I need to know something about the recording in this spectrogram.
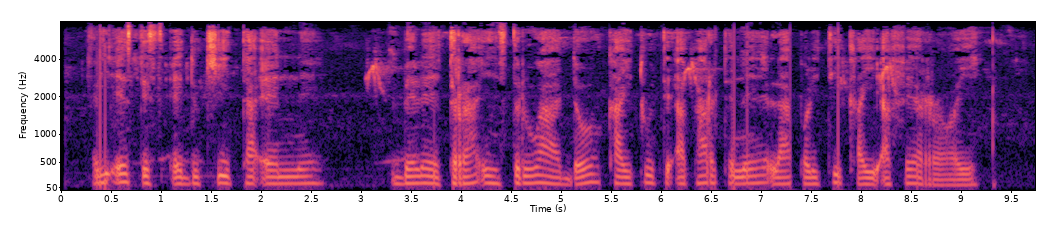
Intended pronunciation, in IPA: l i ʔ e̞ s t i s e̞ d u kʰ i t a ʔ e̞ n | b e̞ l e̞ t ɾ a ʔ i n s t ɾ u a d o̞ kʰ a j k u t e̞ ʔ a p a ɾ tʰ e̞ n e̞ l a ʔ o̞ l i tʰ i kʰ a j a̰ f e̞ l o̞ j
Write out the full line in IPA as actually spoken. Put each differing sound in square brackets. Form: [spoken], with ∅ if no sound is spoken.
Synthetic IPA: l i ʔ e̞ s t i s e̞ d u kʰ i t a ʔ e̞ n | b e̞ l e̞ t ɾ a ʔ i n s t ɾ u a d o̞ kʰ a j [t] u t e̞ ʔ a p a ɾ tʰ e̞ n e̞ l a [p] o̞ l i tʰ i kʰ a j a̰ f e̞ [ɾ] o̞ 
